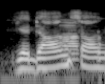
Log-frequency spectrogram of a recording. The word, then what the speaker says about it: Yadong Song: Yadong Song is technically how they pronounce it in Asia.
